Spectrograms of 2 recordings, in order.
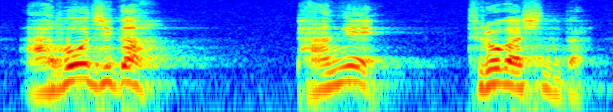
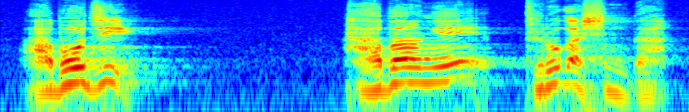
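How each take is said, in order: First: The break comes right after 'abeojiga'. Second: The break comes right after 'abeoji'. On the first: Father goes into the room. "이렇게 읽어야 되는 건지" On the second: Father goes into the bag. "이렇게 읽어야 되는 건지"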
